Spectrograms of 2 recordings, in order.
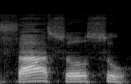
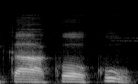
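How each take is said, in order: First: "sa, so, su" with an s sound; valid soft C. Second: "ka, ko, ku" with a hard k sound; invalid hard C. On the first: Teacher showing valid C cedilla combinations, "sa, so, su" with soft s. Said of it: "This is the valid actually". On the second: Teacher showing French C without cedilla, "ka, ko, ku" with hard k. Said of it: "there is no meaning in French language". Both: Shown as a demonstration.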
